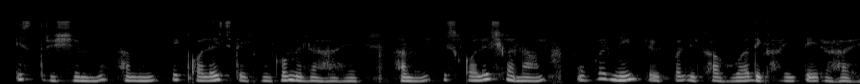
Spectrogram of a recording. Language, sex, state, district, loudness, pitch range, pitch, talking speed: Hindi, female, West Bengal, North 24 Parganas, -36 LUFS, 165-200 Hz, 175 Hz, 180 wpm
